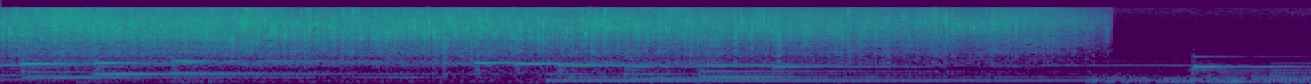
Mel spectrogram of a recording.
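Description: Matchstick-cut potatoes frying in oil in a non-stick pan, a steady sizzle. The sizzle cuts off suddenly near the end.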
